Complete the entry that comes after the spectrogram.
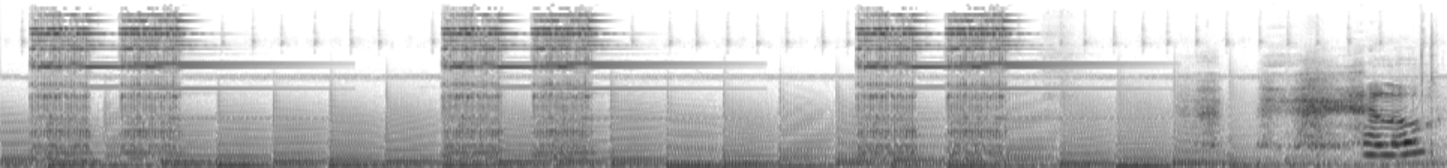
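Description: A telephone rings three times on an outgoing call made close to midnight, in evenly spaced bursts, clear and fairly loud over a steady low tonal backdrop, followed by a brief breathy vocal sound at the end.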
